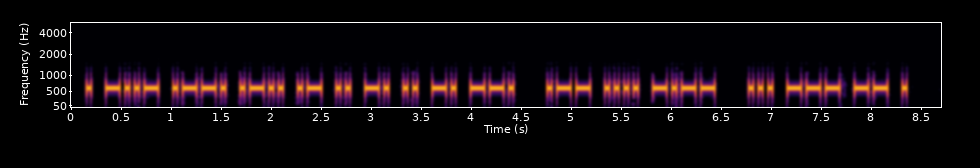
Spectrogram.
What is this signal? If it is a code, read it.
Morse code, heard as a keyed tone, about 25 wpm, 600 Hz. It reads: EXPLAINING WHY SOME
